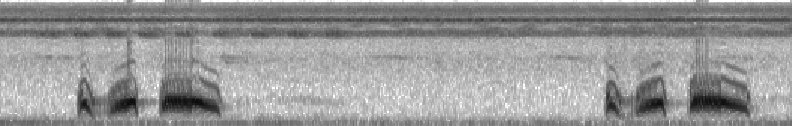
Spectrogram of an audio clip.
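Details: Spotted dove call used as a lure to provoke wild doves, with tags calling it a female inviting a male: two three-part phrases, a brief note, an upswept coo and a drawn-out descending coo, with constant high-pitched hiss and faint low rumble.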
